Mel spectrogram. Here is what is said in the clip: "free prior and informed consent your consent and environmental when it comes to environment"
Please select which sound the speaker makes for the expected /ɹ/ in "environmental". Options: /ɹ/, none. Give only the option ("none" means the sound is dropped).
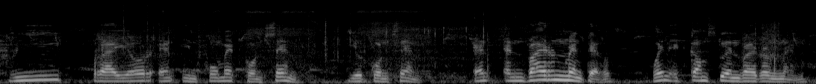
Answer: /ɹ/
